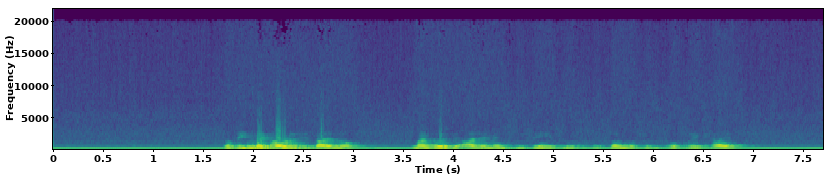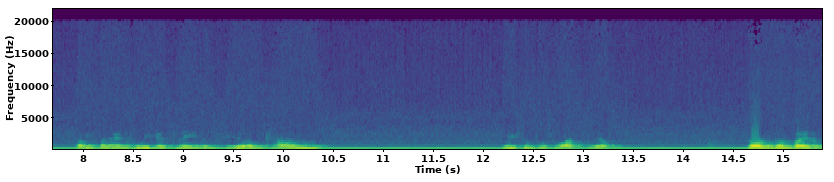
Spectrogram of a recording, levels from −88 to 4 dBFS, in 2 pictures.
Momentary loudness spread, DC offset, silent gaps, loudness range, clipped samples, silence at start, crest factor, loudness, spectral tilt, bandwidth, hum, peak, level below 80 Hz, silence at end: 16 LU; under 0.1%; none; 8 LU; under 0.1%; 0 s; 16 dB; -16 LUFS; -9.5 dB/octave; 10 kHz; none; 0 dBFS; -24 dBFS; 0 s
